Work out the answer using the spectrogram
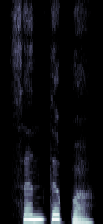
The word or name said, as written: ಸಂತಾಪ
